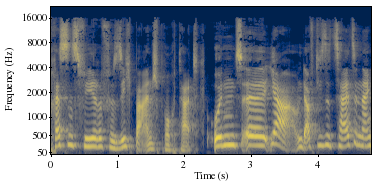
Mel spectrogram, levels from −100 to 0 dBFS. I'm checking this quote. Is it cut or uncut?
cut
